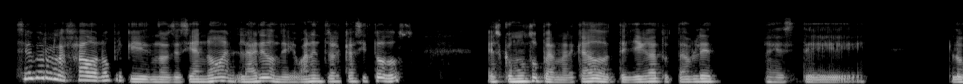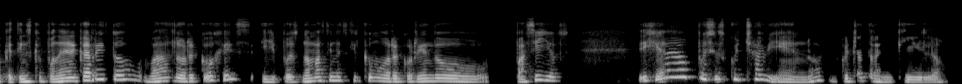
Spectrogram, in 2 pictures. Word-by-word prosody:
se 270 +1 0
ve 295 +1 +2
relajado, 200 -8 +3
¿no?". 185 +2 0
Porque 125 -10 0
nos 115 -1 -1
decían: 120 +3 0
"No, 155 +6 +2
el 140 -6 -2
área 135 +6 +4
donde 115 -7 0
van 120 +3 0
a 140 - +5
entrar 135 0 -1
casi 135 +2 -3
todos 155 +1 0 0.7
es 120 +2 -1
como 130 0 +5
un 135 - +5
supermercado, 125 -1 +1
te 110 -2 -3
llega 120 +4 +2
a 135 - +1
tu 140 - -8
tablet, 130 +2 0 0.5
este, 110 -1 -5 0.8
lo 115 0 0
que - - 0
tienes 130 +1 +3
que 145 0 -6
poner 130 +3 +3
en 155 - +6
el 160 - +1
carrito, 220 +4 +2
vas, 140 +5 0
lo 145 -3 +4
recoges 205 - -1
y, 120 -1 -3
pues, 115 0 -2
nomás 160 +6 +2
tienes 180 0 -1
que 170 - -9
ir 165 - -17
como 155 -4 0
recorriendo 135 -1 +1 0.3
pasillos". 170 +7 -2 0.6
Dije: - - 0
"Ah, 340 +1 +3
pues 250 -5 +1
se - - -2
escucha 235 -2 -3
bien, 115 - -2
¿no?, 145 +10 -3
se 170 - -17
escucha 140 +3 -5
tranquilo". 110 -5 -3
135 Hz, 175 wpm, -23 LUFS, 120-170 Hz, 0.8 s, en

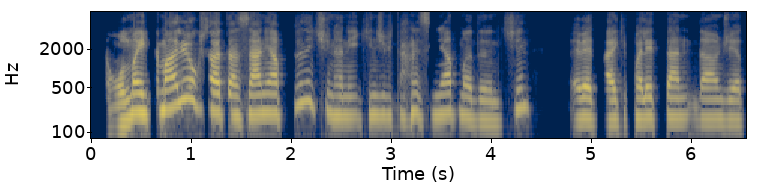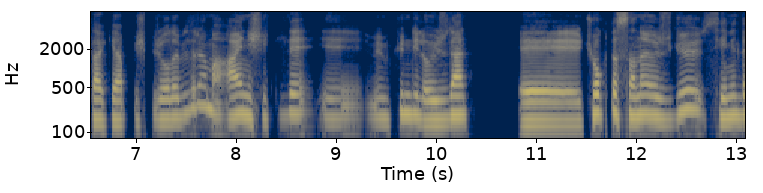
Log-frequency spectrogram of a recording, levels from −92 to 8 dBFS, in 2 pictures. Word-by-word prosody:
Olma 150 +10 +6
ihtimali 225 - +7
yok 325 -7 +4
zaten. 205 -3 +6
Sen 190 +3 +4
yaptığın 200 +8 +1
için, 250 -9 -3
hani, 180 -1 -3
2. 185 +2 -6
bir 180 - -8
tanesini 185 0 -6
yapmadığın 175 -6 -2
için 235 +11 -6 0.4
evet, 170 0 +3
belki 155 0 +3
paletten 175 0 -1
daha 165 0 0
önce 160 -1 -6
yatak 160 0 -4
yapmış 155 -1 -8
biri 165 - -10
olabilir 175 +9 -6
ama 260 -2 -7
aynı 185 +1 -3
şekilde, 185 +4 -10
eee, 90 - -16
mümkün 175 - -10
değil. 190 -3 -7
O 155 - -3
yüzden, 185 +4 -2 0.5
eee, 145 0 -1
çok 195 0 -3
da 205 - 0
sana 190 +1 -3
özgü, 190 +7 -5
seni 180 +1 -6
de - - +1
180 Hz, 170 wpm, -21 LUFS, 165-200 Hz, 0.5 s, ihtimali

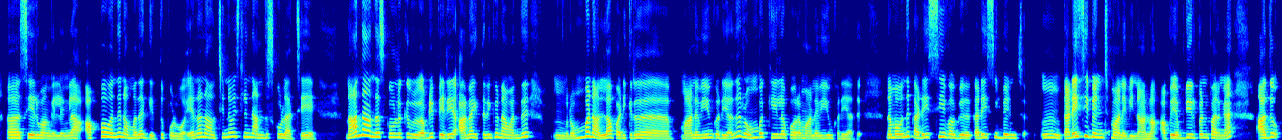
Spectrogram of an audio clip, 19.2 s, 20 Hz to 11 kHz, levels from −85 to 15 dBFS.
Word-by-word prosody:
அ - - +4 0.2
சேருவாங்க, 225 -5 +2
இல்லைங்களா? 200 +3 -1 0.2
அப்போ 335 +9 +1
வந்து 305 +2 +1
நம்ம 215 -2 -2
தான் 240 -4 -4
கெத்து 230 +4 -7
போடுவோம். 190 -3 -4
ஏன்னா 290 +6 0
நான் 235 -5 -4
சின்ன 275 +2 -3
வயசுல 325 -2 -5
இருந்து 275 -4 0
அந்த 230 +2 -6
ஸ்கூல் 250 -5 0
ஆச்சே. 205 +3 -4 0.6
நான் 360 - +7
தான் 415 -2 +9
அந்த 310 -2 +4
ஸ்கூலுக்கு 285 -2 -4 0.2
அப்படியே 270 +8 -1
பெரிய 240 +3 +3
ஆனா 215 +5 +1
இத்தனைக்கும் 240 +4 -3
நான் 235 -3 +1
வந்து, 230 +9 -3 0.7
ரொம்ப 235 - +2
நல்லா 230 +1 +4
படிக்கிற 225 +2 -1 0.7
மாணவியும் 225 +6 -1
கெடையாது, 220 +4 -1
ரொம்ப 240 +6 0
கீழ 250 0 -2
போற 215 -1 0
மாணவியும் 200 +2 -4
கெடையாது. 165 - -8 0.4
நம்ம 245 +1 +1
வந்து 310 +7 +1
கடைசி 270 +7 0
வகு 235 -2 +1 0.2
கடைசி 250 +6 -1
பெஞ்ச் 230 -2 0 0.4
ம். 255 -3 -2
கடைசி 335 +10 +6
பெஞ்ச் 270 -5 +1
மாணவி 195 -3 0
நான்லாம். 170 +1 -1
அப்ப 200 - -15
எப்படி 250 +5 -1
இருப்பேன்னு 245 0 -3
பாருங்க. 210 -1 0 0.5
அது 235 +6 +1
235 Hz, 165 wpm, -22 LUFS, 215-270 Hz, 0.7 s, தான்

